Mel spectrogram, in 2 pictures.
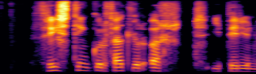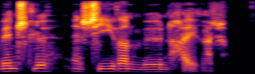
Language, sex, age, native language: Icelandic, male, 40-49, Icelandic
